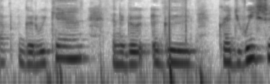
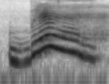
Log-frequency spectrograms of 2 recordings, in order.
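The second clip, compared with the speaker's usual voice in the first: a short, high, louder cute "Burr" growl; playful mock growl; 8 semitones higher, 6 dB louder than usual. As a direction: growl like a little animal for the chat. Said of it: "Is that what you want?".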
